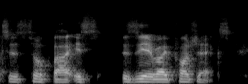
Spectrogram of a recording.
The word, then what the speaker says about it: Xero: to talk about is zero projects xero is a counting tool effectively it's spelled x-e-r-o and we use this as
